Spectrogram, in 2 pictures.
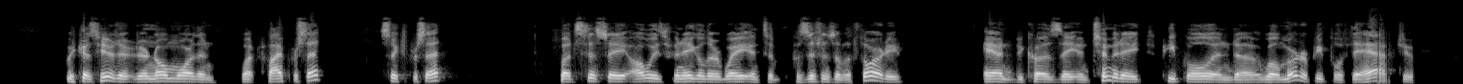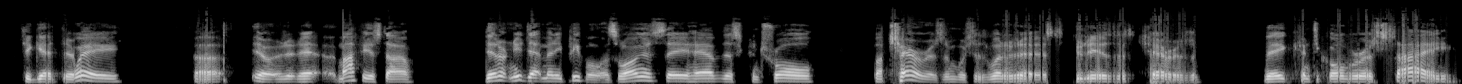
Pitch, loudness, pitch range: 130 Hz, -16 LUFS, 120-140 Hz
